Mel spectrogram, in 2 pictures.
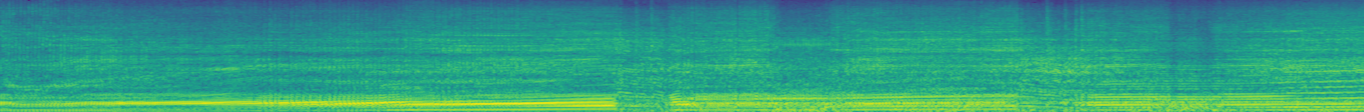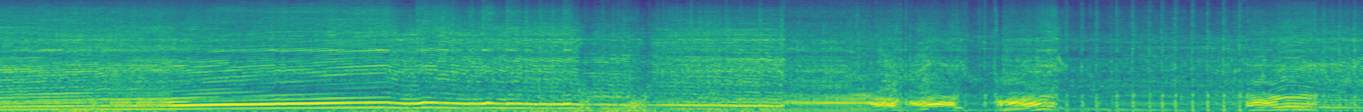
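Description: KTM TPI two-stroke enduro bike engine, still cold, accelerating under load. Its pitch climbs and then drops at each upshift, about three times in the first fifteen seconds, then holds high before the throttle is eased off, with short blips near the end.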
